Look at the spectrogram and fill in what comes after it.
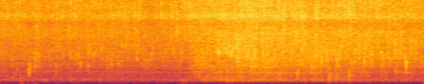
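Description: Chopped onions sizzling in hot mustard oil in an aluminium pot: a steady frying hiss that swells louder about two seconds in.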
